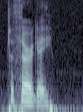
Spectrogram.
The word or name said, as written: Trethurgy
